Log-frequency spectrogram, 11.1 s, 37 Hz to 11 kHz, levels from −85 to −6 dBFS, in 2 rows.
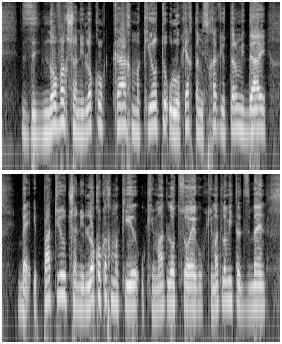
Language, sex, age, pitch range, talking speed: Hebrew, male, 30-49, 125-155 Hz, 150 wpm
